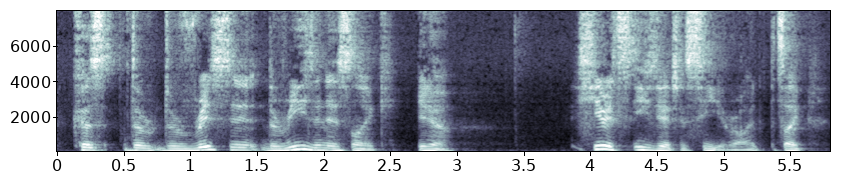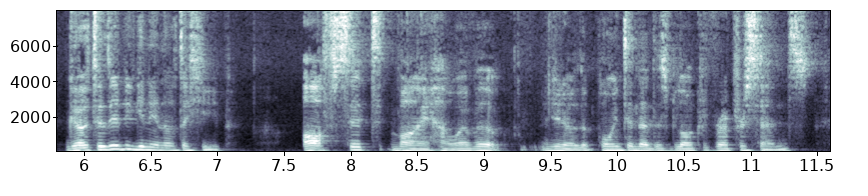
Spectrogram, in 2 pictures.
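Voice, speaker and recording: Here a Spanish-speaking programmer from Colombia works through code on a live stream, thinking aloud and taking chat questions between tasks. The voice is mid-range, darkish and husky.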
